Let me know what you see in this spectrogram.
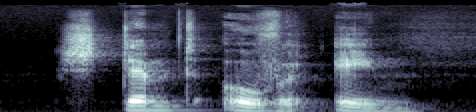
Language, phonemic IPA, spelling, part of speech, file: Dutch, /ˈstɛmt ovərˈen/, stemt overeen, verb, Nl-stemt overeen.ogg
- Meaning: inflection of overeenstemmen: 1. second/third-person singular present indicative 2. plural imperative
